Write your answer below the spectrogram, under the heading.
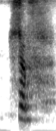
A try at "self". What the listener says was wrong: Con đặt răng lên cái môi con nha. Đẩy hơi ra. Đừng cắn mạnh quá. Cắn vào môi đấy. Nhẹ thôi, đặt lên nhẹ thôi.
